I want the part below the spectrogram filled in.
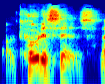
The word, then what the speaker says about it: codices: Codices, that's how you say it in plural, that are our oldest and most complete manuscripts of the Bible, Dr. Minnick says.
